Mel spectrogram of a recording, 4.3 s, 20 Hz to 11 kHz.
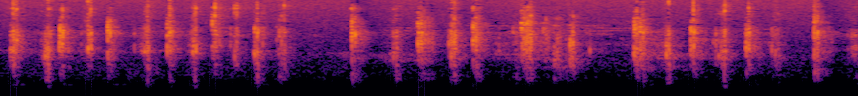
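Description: Fingertips of both hands type fast across the keys of a full-size black plastic computer keyboard. About 25 bright, sharp key clicks come in quick bursts, with short pauses between runs and no low thump beneath them.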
